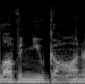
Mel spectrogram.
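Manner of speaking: ordinary talk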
